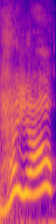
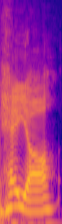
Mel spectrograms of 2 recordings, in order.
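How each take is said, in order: First: Very high Southern Kentucky "hey, y'all"; high-pitched Kentucky. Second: Said in the usual way. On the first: Retold or imitated. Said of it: "people in Kentucky be like". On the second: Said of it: "So, like, I'll be like".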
